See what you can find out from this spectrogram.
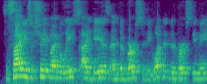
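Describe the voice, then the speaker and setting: Loud and high-pitched, a man with an American accent speaks at a fairly quick pace. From small town US Midwest. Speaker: teacher. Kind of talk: classroom lesson. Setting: classroom. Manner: animated.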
